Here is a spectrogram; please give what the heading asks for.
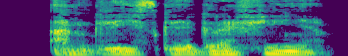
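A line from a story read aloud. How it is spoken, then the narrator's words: Whispered. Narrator (Russian): прошептала Женевьева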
